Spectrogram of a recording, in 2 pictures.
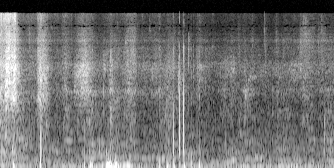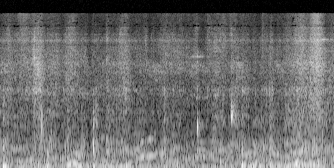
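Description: A dog chews and gnaws on a cloth.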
